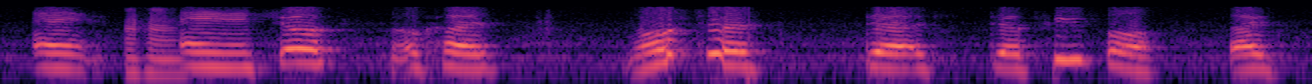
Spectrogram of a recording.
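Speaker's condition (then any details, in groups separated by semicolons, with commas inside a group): Speech impediment; disability; sometimes gets stuck, breath won't push words out, speech very clear today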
